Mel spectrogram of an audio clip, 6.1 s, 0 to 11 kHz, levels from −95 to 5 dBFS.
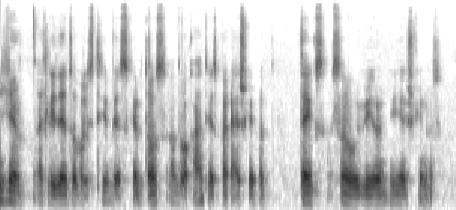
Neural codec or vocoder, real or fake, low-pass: vocoder, 44.1 kHz, 128 mel bands, Pupu-Vocoder; fake; 9.9 kHz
